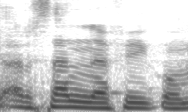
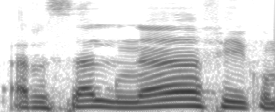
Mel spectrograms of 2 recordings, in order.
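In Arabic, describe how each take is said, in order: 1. يُقصَر حرف المد. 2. يُمَدّ حرف المد مدًّا كاملًا. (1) "مش أرسلنا فيكم" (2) "نبين حرف المد"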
